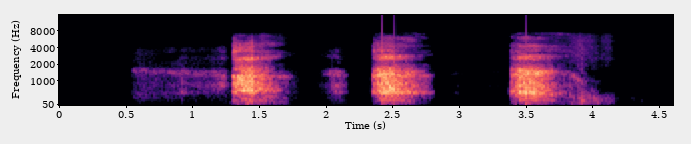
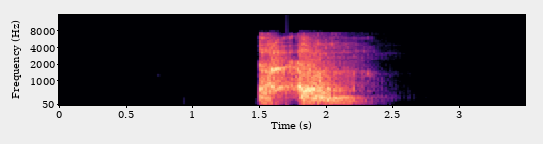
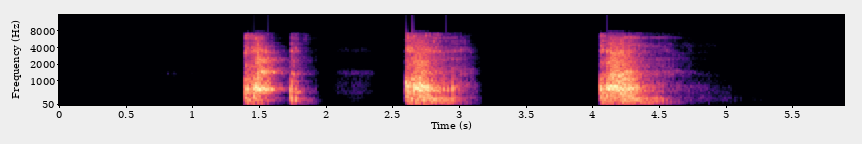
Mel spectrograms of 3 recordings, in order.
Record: exhalation_length: 4.6 s
exhalation_amplitude: 31980
exhalation_signal_mean_std_ratio: 0.37
cough_length: 3.5 s
cough_amplitude: 31209
cough_signal_mean_std_ratio: 0.37
three_cough_length: 5.9 s
three_cough_amplitude: 29994
three_cough_signal_mean_std_ratio: 0.35
survey_phase: beta (2021-08-13 to 2022-03-07)
age: 65+
gender: Male
wearing_mask: 'No'
symptom_runny_or_blocked_nose: true
symptom_shortness_of_breath: true
smoker_status: Ex-smoker
respiratory_condition_asthma: false
respiratory_condition_other: true
recruitment_source: REACT
submission_delay: 4 days
covid_test_result: Negative
covid_test_method: RT-qPCR
influenza_a_test_result: Negative
influenza_b_test_result: Negative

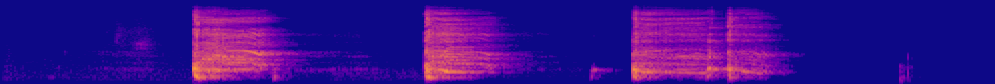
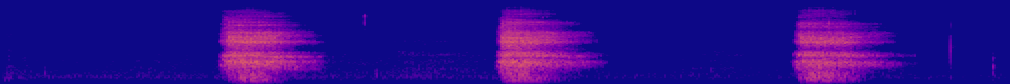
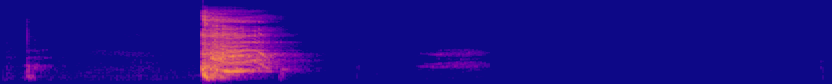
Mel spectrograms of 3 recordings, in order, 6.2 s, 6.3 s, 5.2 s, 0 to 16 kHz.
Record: three_cough_length: 6.2 s
three_cough_amplitude: 28440
three_cough_signal_mean_std_ratio: 0.36
exhalation_length: 6.3 s
exhalation_amplitude: 7698
exhalation_signal_mean_std_ratio: 0.38
cough_length: 5.2 s
cough_amplitude: 30138
cough_signal_mean_std_ratio: 0.22
survey_phase: beta (2021-08-13 to 2022-03-07)
age: 65+
gender: Male
wearing_mask: 'No'
symptom_none: true
smoker_status: Ex-smoker
respiratory_condition_asthma: false
respiratory_condition_other: false
recruitment_source: REACT
submission_delay: 1 day
covid_test_result: Negative
covid_test_method: RT-qPCR
influenza_a_test_result: Negative
influenza_b_test_result: Negative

